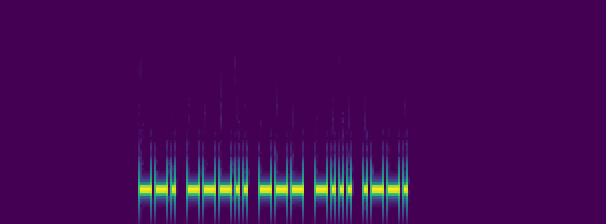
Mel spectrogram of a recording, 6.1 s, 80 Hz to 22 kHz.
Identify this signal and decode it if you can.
Morse code, heard as a keyed tone, about 30 wpm, 700 Hz. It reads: G8OBP
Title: DXCC-100 Call Signs - 5 Characters - 30wpm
